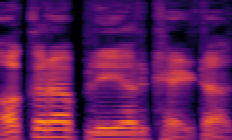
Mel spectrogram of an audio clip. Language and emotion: Goan Konkani, neutral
